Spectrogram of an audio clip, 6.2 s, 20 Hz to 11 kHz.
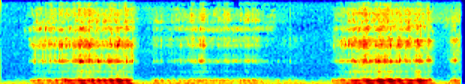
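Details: French Bulldog snoring while asleep, two long rasping, rattling inhalations at about 0.5 and 4.5 seconds, each lasting over a second, separated by a softer, steady wheezy exhale.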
